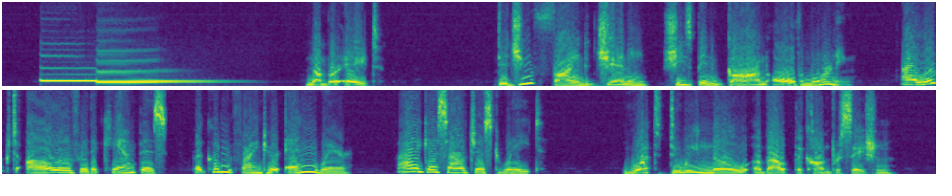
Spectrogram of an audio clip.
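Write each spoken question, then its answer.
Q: What do we know about the conversation?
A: Jenny has been missing all morning and couldn't be found

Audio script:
[解析] M: Did you find Jenny? She's been gone all the morning. W: I looked all over the campus, but couldn't find her anywhere. I guess I'll just wait. Q: What do we know about the conversation?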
